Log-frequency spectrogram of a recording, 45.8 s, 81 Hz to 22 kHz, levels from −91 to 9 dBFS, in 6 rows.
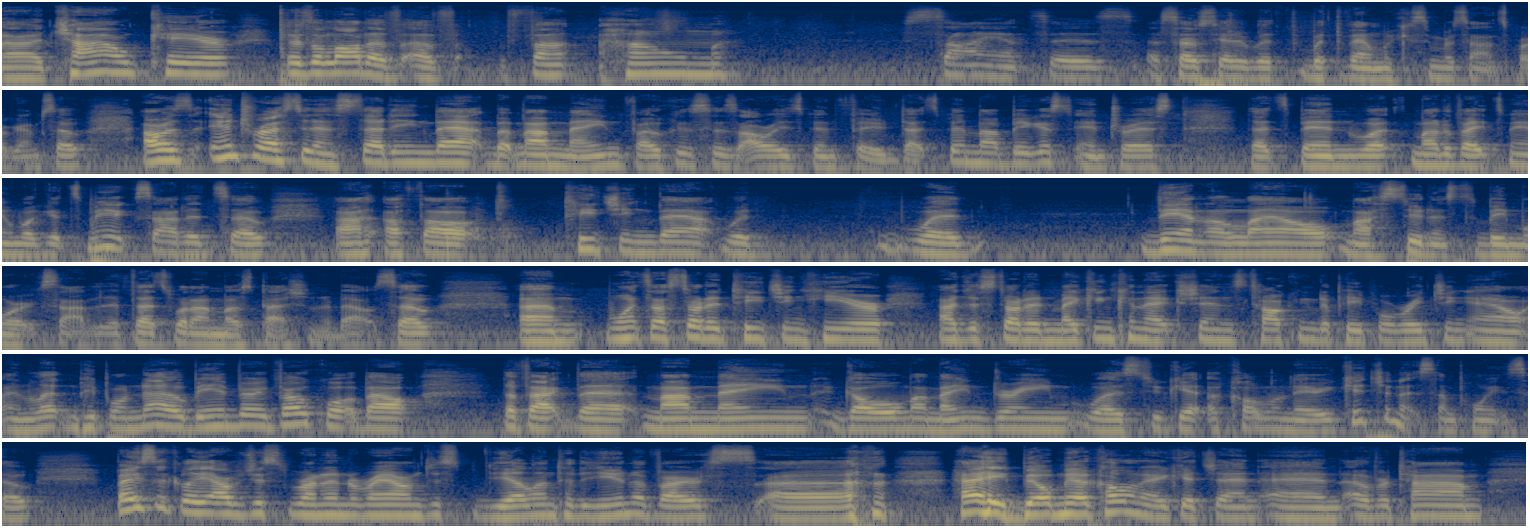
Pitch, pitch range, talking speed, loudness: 155 Hz, 140-175 Hz, 180 wpm, -28 LUFS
